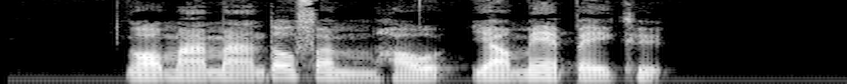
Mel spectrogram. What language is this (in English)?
Cantonese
